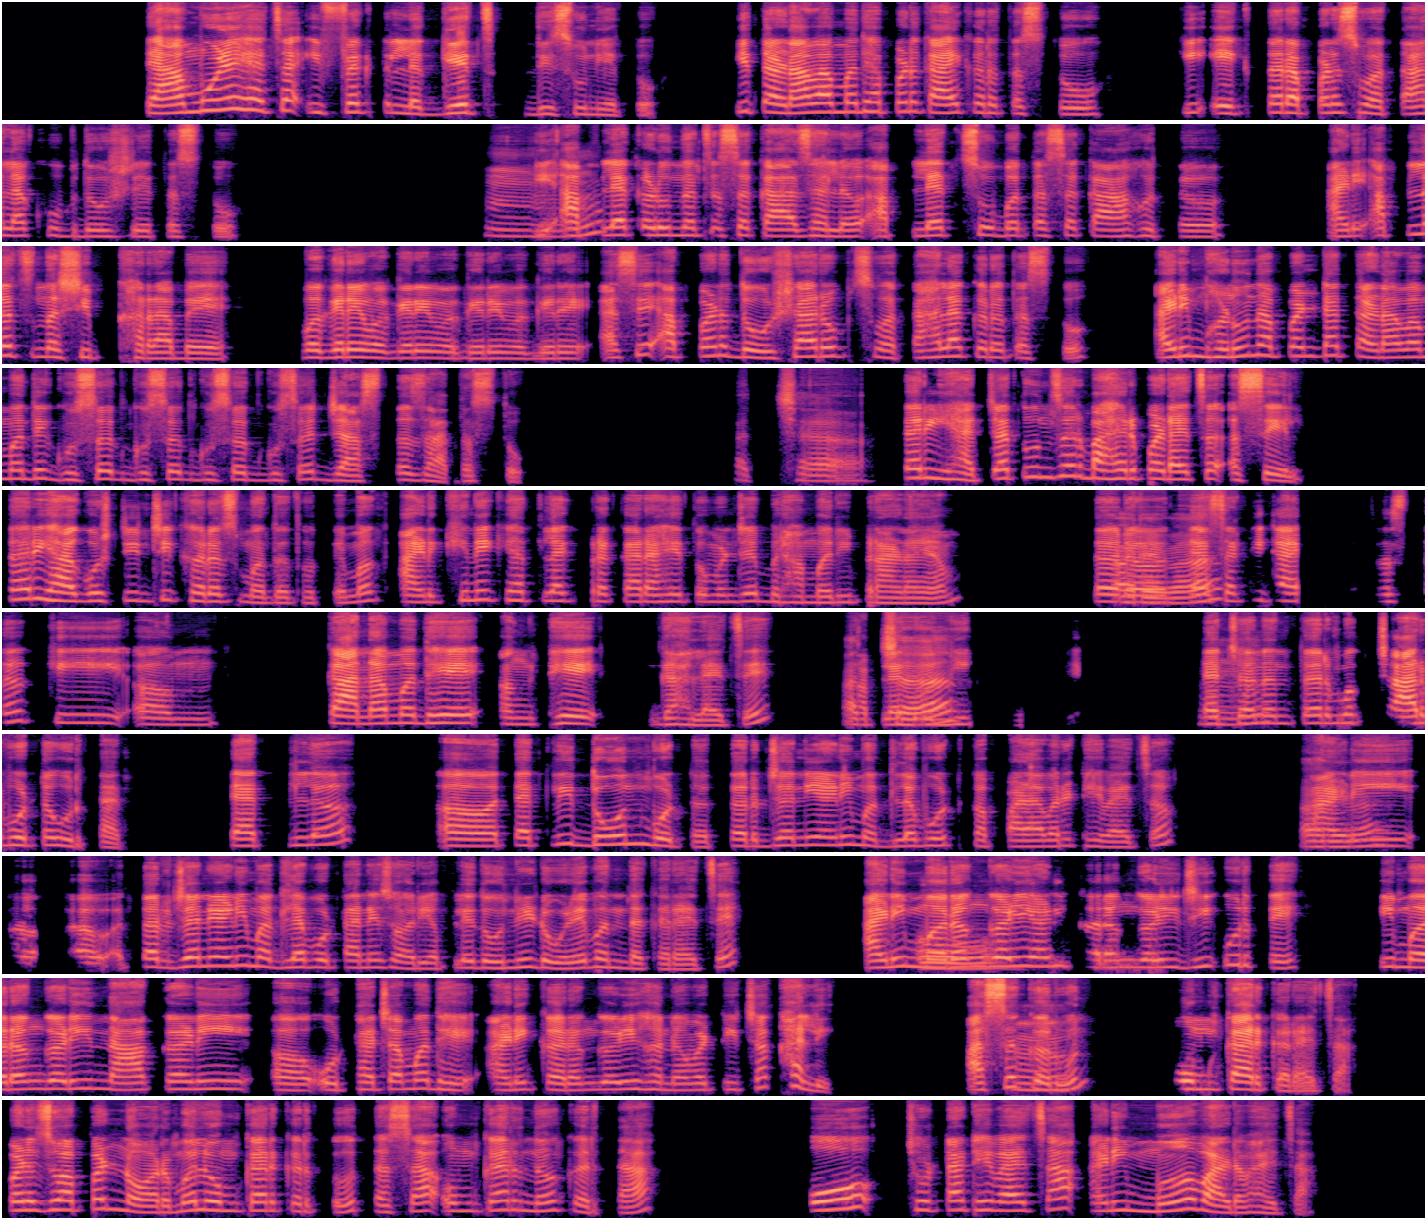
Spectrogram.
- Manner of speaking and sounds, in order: tapping; unintelligible speech
- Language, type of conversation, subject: Marathi, podcast, तणावाच्या वेळी श्वासोच्छ्वासाची कोणती तंत्रे तुम्ही वापरता?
